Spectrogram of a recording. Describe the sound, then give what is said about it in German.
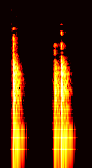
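A single knock on a closed door, then after a pause two quick knocks close together, clear, with no one talking. “Die ist geschlossen. Okay, dann klopfe ich mal an.”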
